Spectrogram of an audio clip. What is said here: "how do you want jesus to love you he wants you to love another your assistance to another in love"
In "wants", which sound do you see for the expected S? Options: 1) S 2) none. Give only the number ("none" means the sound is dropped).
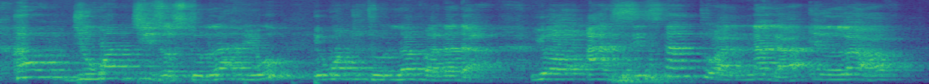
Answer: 2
